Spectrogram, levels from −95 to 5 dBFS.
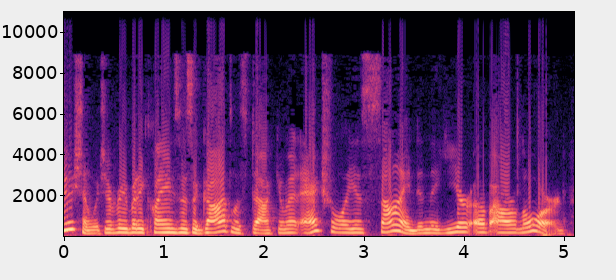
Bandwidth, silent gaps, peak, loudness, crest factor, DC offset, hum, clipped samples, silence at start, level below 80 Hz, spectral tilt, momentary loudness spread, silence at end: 9.4 kHz; none; 0 dBFS; -10 LUFS; 10 dB; under 0.1%; none; 1%; 0 s; -44 dBFS; -7.5 dB/octave; 4 LU; 0.1 s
